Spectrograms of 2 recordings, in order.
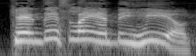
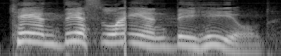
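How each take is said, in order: First: "Can this land be healed?" again at normal pitch and pace; repeated, lifted. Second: Slow, lower, weighty "Can this land be healed?"; slow low paraphrase. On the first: Preacher repeating the question, lifted and insistent. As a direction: lift it back up, insistent. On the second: Preacher paraphrasing God's question, slow and low. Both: Shown as a demonstration. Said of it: "let me paraphrase that another way".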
